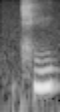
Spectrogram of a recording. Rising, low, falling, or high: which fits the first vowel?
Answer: rising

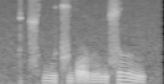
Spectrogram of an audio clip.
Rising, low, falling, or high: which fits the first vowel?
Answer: rising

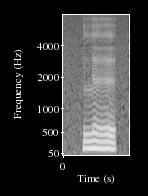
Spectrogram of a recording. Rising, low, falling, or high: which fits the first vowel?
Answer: low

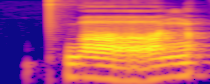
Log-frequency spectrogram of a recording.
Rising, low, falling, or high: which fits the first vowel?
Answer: low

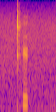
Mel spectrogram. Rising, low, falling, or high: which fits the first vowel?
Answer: high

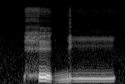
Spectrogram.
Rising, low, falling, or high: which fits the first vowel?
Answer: falling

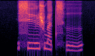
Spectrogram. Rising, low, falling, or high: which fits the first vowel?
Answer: high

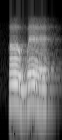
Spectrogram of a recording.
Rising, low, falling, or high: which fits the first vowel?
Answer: falling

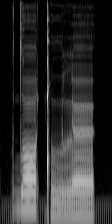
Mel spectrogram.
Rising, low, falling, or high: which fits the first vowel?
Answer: high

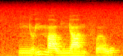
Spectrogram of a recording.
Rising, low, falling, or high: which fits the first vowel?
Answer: rising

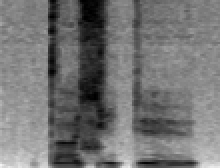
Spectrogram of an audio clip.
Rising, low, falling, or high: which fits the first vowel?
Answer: high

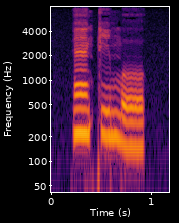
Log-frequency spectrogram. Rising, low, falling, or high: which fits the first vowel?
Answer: high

